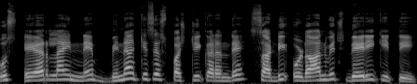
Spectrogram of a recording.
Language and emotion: Punjabi, angry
